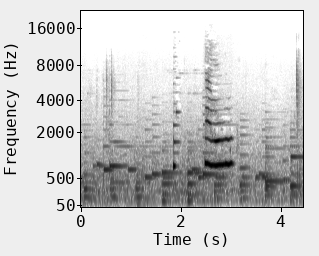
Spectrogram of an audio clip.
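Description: Prince, a cat in the game Genshin Impact, giving a string of clear, close meows and chirps in varied pitches, with one drawn-out, rising call near the middle.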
